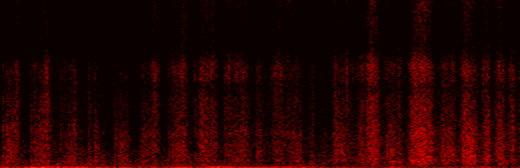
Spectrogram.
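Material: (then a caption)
PVC. A soapy pink PVC vinyl-coil loop door mat on a tiled floor is scrubbed with a hand brush held in a green rubber glove. Repeated back-and-forth strokes make a broadband rasping, bristly rub over a steady low hum.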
